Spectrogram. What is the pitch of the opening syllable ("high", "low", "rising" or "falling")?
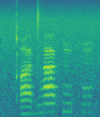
low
